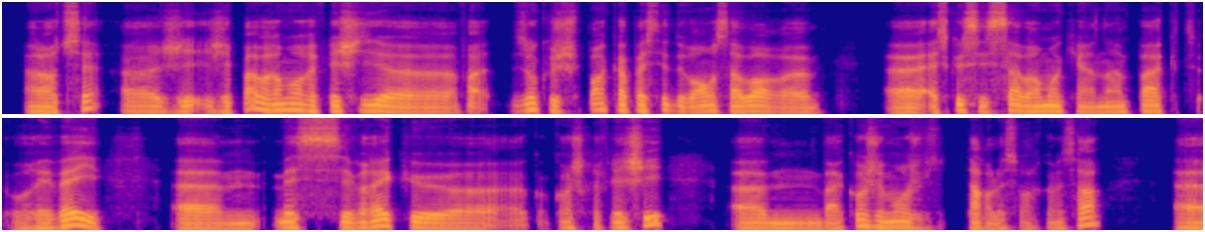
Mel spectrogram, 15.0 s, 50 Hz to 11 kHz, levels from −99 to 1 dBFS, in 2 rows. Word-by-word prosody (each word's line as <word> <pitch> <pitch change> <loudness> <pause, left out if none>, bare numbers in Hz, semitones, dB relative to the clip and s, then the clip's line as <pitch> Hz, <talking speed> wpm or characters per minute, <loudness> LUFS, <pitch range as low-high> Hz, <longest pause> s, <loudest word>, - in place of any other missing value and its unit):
Alors, 105 -1 +1
tu - - -4
sais, 160 +2 0
heu, 110 -1 -2
j'ai 110 +3 -2
j'ai 105 0 -2
pas - - +1
vraiment 135 -1 +3
réfléchi, 120 +1 +2
heu 100 -3 +2
enfin, - - -2 0.2
disons 135 +5 +1
que 125 -3 -2
je - - -2
suis - - -7
pas 135 - 0
en - - +1
capacité 125 +1 +1
de 115 -4 -3
vraiment 110 +3 +3
savoir, 110 -2 +2
hem, 90 -2 -7 0.4
heu, 95 0 +2
est-ce - - -1
que 130 - +1
c'est 110 -4 +1
ça 115 +5 +4
vraiment 110 +1 +3
qui 105 - -6
a - - -3
un 100 +1 -3
impact 115 +3 -2
au 95 - -11
réveil? 105 +6 +4 0.5
Hem, 95 -1 0
mais 110 0 +2
c'est 110 +1 +3
vrai 125 +6 +3
que, 115 - -3
heu, 100 -2 -1
quand - - -22
quand 110 - -6
je - - -6
réfléchis, 110 0 +1 0.4
hem, 100 -1 -2
bah, 95 +1 -3
quand 140 +2 +1
je 120 -3 0
mange 115 -2 0 0.3
tard 100 -2 0
le 95 - -7
soir, 95 +1 -11
comme 100 -1 -8
ça, 100 - +2 0.5
heu, - - -5
105 Hz, 220 wpm, -24 LUFS, 100-115 Hz, 0.5 s, ça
